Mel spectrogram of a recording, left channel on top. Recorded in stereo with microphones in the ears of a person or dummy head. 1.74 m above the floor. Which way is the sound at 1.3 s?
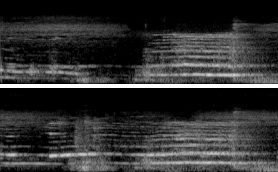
25° left (ahead or behind).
